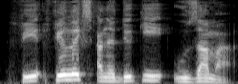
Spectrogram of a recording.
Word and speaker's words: Felix Anudike-Uzomah: me uh let me show you how the pronunciation of his name because uh Felix anaduki uzama see but that yeah he's my number three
